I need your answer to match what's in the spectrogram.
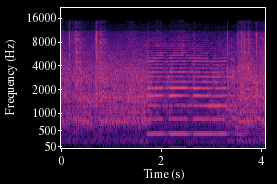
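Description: A loud celebratory horn blast, not a car horn, sounds once, a steady blaring tone lasting about a second and a half over a constant roar of background noise, celebrating the Washington Capitals clinching a playoff spot.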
